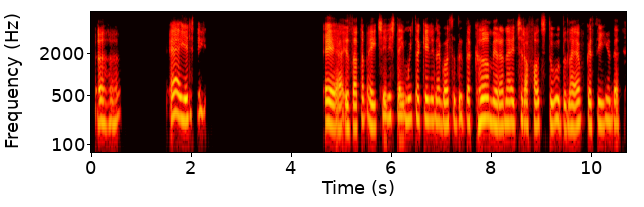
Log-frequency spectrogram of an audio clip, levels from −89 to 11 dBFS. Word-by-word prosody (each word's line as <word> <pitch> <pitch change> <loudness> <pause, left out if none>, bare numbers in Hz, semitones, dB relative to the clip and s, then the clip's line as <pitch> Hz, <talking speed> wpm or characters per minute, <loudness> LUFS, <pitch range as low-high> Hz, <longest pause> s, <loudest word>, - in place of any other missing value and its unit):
Aham. 210 +3 -2 1.0
É 270 0 +4
e 230 - +2
eles 255 +3 0
têm 290 +3 -7 2.4
É, 190 -4 +4
exatamente, 185 +1 0
eles 245 0 -1
têm - - 0
muito 230 +2 -3
aquele 225 -1 +1
negócio 215 0 -1
do 230 +3 -3
da 215 -2 -2
câmera, 210 -2 +2
né, 210 0 +1
tirar 205 +2 -1
foto 195 +1 -1
de - - -7
tudo 200 -2 -1
na 185 0 0
época, 205 +2 0
assim, 195 +2 -3
ainda. 210 -1 -2
210 Hz, 135 wpm, -25 LUFS, 200-230 Hz, 2.4 s, É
